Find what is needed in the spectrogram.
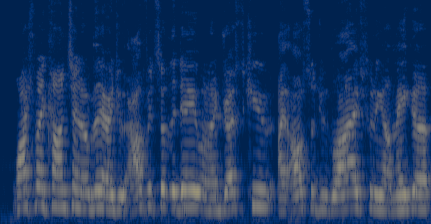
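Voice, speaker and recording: Speaking at a fairly quick pace, a woman uses an ordinary speaking voice. Her pitch is fairly high and her intonation fairly even. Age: 40s. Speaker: vlogger. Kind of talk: casual vlog. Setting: bathroom at home. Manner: chatty.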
